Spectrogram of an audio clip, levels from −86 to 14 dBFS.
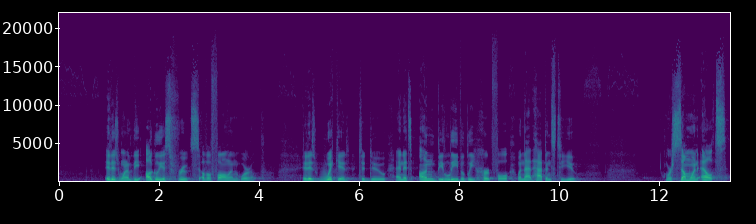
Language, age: English, 20-39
